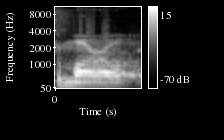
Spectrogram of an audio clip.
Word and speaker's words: Kamara: Is it Kamara? – Kamara, yeah.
